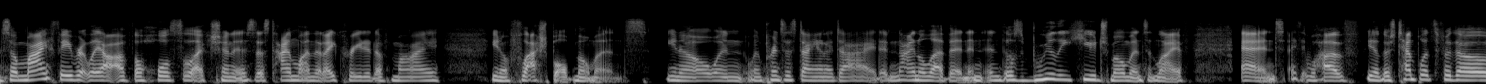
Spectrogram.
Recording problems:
high frequencies cut off; noticeable; nothing above 8 kHz
abrupt cut into speech; at the start and the end
uneven, jittery; strongly; from 1.5 to 13 s

